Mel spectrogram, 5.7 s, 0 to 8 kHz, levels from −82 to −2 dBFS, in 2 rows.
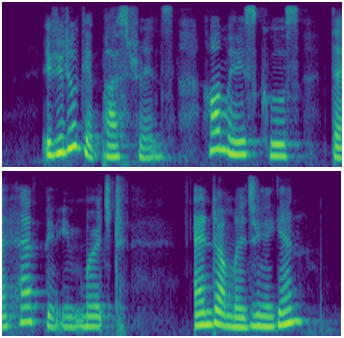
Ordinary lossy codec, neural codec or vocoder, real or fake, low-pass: none; codec, 16 kHz, 2 kbps, FunCodec, trained on Chinese and English, 25 frames a second; fake; 7.2 kHz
